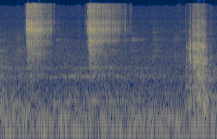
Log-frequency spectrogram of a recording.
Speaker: bunu şu şekilde Sökelim gördüğünüz gibi içinde hiç yağ yok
